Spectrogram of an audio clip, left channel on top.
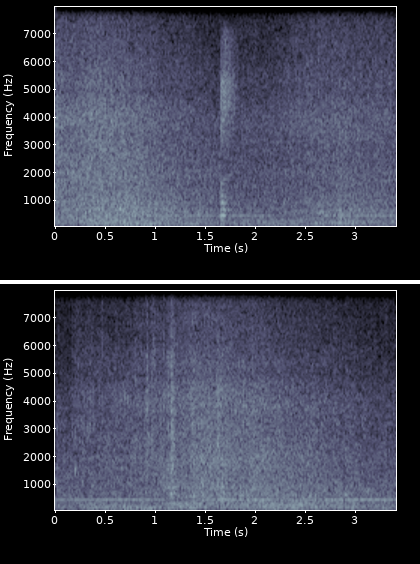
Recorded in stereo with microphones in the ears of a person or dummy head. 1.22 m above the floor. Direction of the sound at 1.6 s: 70° left (ahead or behind).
